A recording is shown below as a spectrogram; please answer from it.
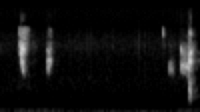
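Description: A pause in a spoken conversation: a faint low hum, two short hissing sounds in the first half second, and a voice starting to speak just before the end.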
